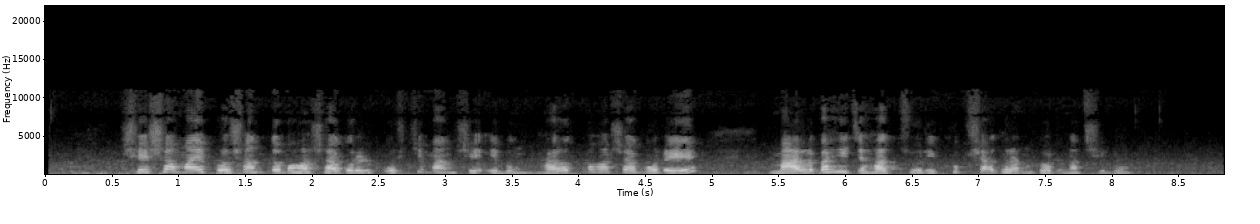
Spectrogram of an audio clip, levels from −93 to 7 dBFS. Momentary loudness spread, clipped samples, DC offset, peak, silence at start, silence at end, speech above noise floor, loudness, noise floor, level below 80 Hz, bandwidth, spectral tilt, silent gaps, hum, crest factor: 14 LU; under 0.1%; under 0.1%; -6 dBFS; 0.2 s; 0.7 s; 30 dB; -23 LUFS; -54 dBFS; -60 dBFS; 11 kHz; -5.5 dB/octave; none; none; 18 dB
